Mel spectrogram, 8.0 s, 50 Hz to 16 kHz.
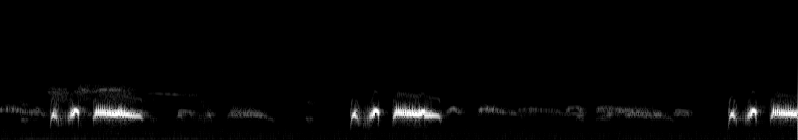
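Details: A spotted dove decoy in 2022 giving its luring thúc and gáy gọi calls: loud bursts of coos with long held notes, alternating with softer, lower, drawn-out murmured coos between them.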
